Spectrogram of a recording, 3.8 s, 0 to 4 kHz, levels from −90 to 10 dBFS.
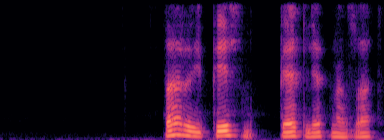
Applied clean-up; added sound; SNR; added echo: neural mask model DeepFilterNet 3.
